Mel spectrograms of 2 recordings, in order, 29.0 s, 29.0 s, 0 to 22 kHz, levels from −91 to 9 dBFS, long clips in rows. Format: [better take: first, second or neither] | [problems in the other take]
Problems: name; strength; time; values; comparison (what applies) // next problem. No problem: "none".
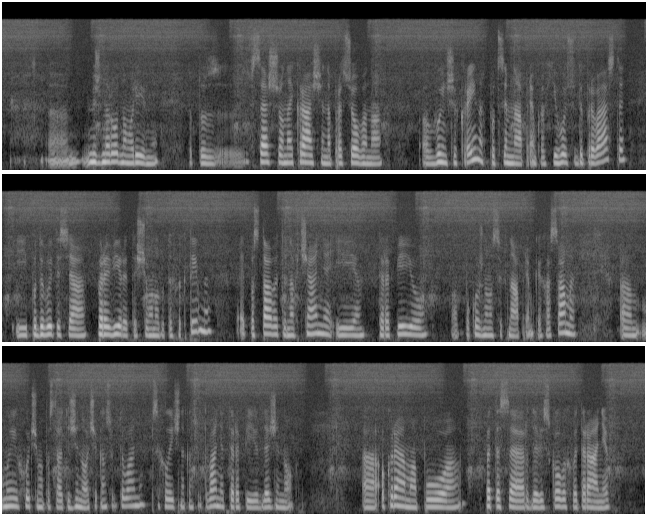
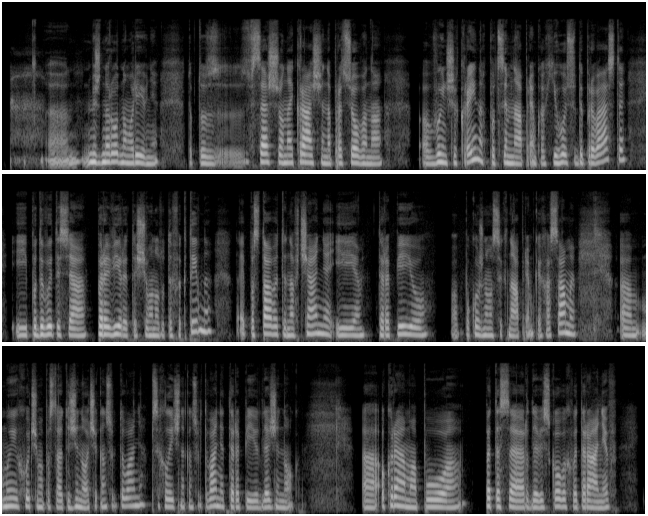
second | hiss; loud; throughout; 6 dB below the speech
